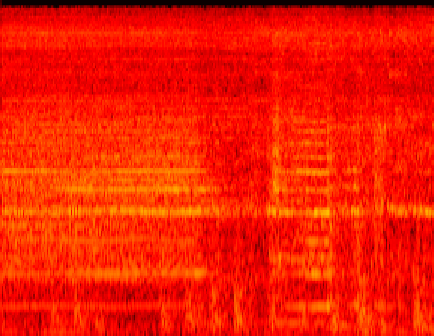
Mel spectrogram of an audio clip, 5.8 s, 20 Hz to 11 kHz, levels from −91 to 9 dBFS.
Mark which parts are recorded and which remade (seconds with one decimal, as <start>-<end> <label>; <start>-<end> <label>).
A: 0.0-3.3 recorded; 3.3-5.8 remade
